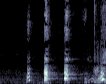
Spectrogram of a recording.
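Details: Corgi complaining while told to come here; four short yelping, talking-like grumbles spaced about a third of a second apart, the last longer and wavering.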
